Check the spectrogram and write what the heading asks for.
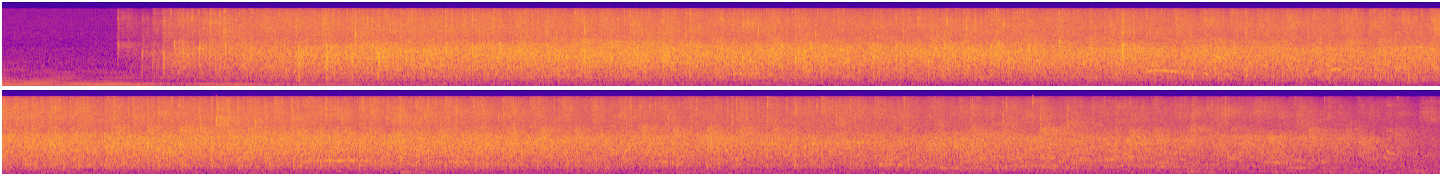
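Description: Audience applauding, starting about a second and a half in, holding steady, then dying away near the end.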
